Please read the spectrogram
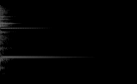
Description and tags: This pack is a set of samples of a pair of low and high and pitched latin Agogo bell auxilliary percussion instruments. Each bell has been sampled in 20 different volumes progressing from soft to loud. Enjoy!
